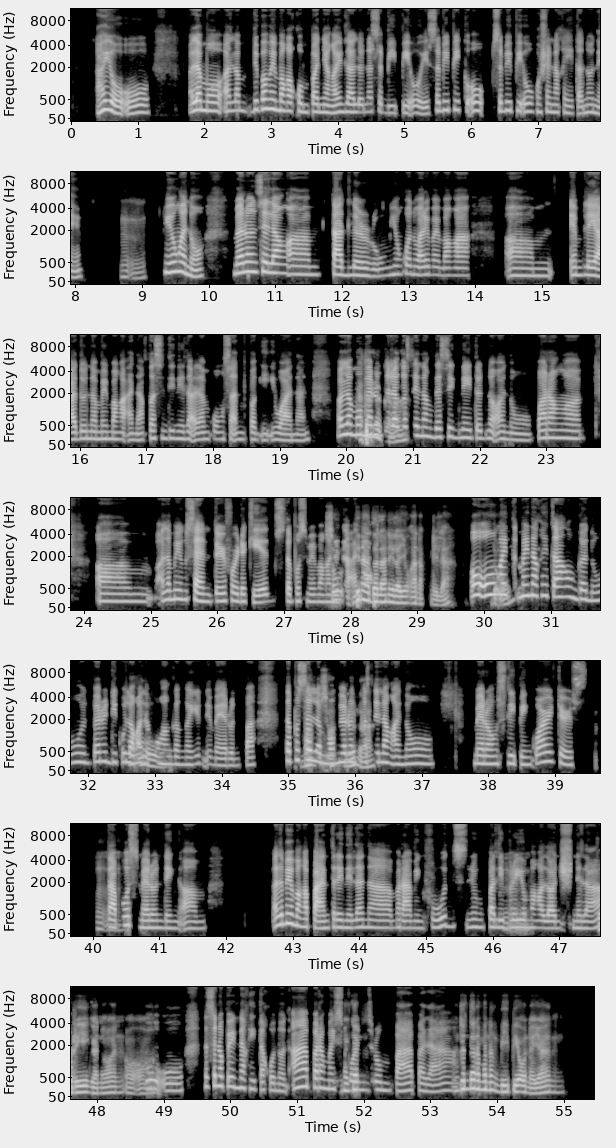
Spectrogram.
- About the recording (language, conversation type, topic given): Filipino, podcast, Anong simpleng nakagawian ang may pinakamalaking epekto sa iyo?
- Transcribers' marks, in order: other background noise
